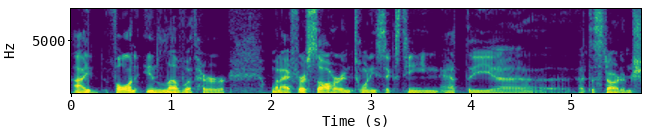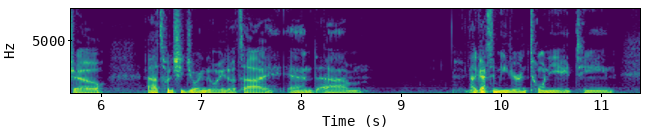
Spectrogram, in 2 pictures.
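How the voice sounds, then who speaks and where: At a moderate pace, a man delivers his words in a fairly low, monotone voice with flat intonation. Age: 40s. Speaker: podcast host. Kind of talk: solo podcast monologue. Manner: frequent fillers and repetitions.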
